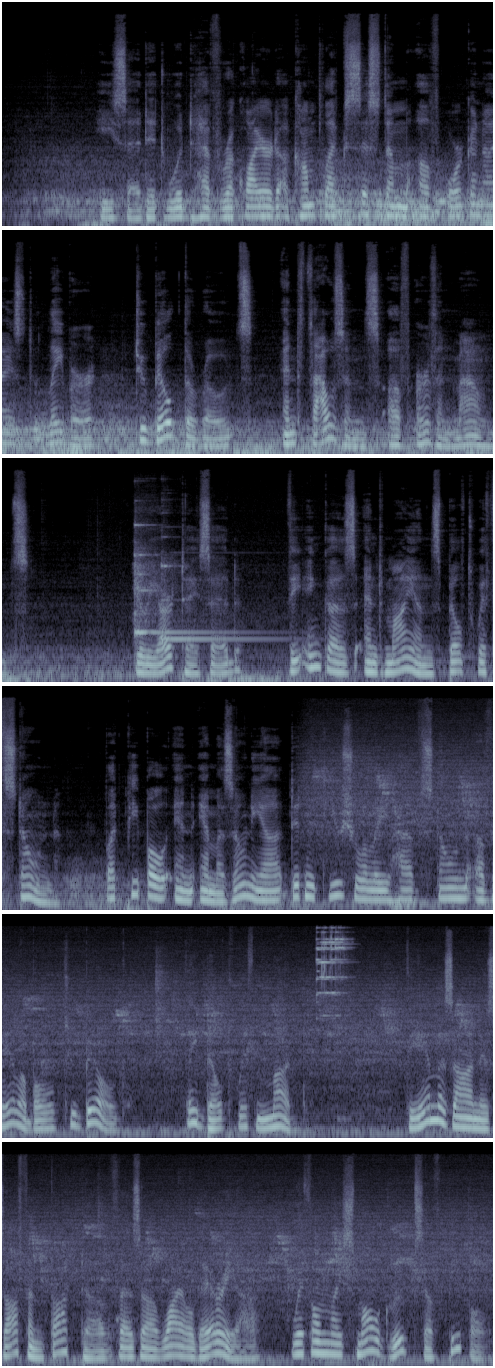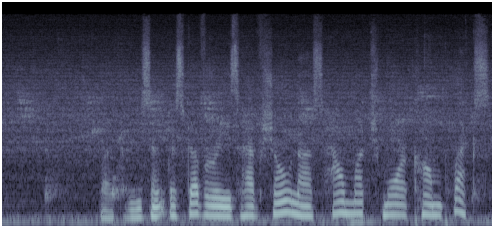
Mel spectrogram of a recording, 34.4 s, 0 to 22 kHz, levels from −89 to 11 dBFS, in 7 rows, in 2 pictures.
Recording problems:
rain or running water; loud; throughout; 9 dB below the speech
doorbell; noticeable; from 11 to 12 s; peak 2 dB below the speech
clattering dishes; loud; at 23 s; peak 5 dB above the speech

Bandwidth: 18 kHz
